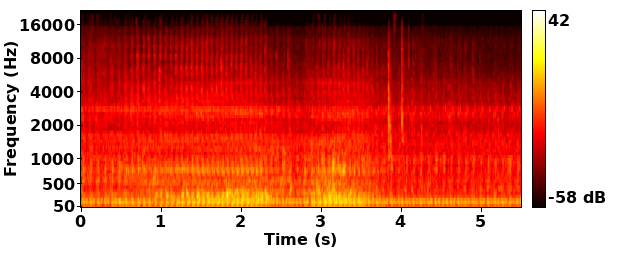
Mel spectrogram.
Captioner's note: boat engine continues droning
